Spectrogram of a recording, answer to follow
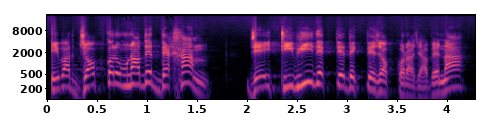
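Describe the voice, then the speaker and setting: A man's voice: high-pitched, big pitch swings, normal speed, fairly bright tone, no echo. A man giving a devotional sermon, preaching emphatically, chanting mantras and fondly addressing his listeners while scolding critics. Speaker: Vaishnava preacher giving a Bhagavat discourse.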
